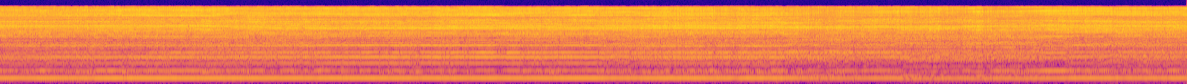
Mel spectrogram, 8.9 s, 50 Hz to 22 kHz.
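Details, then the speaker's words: 12V 1.5 kg contact-breaker (platina) shock unit on a load test, with the breaker tension set loose and only slight pressure: an even mid-pitched buzz with rough edges, not yet sharp or shrill. Turning the adjuster right tightens it and makes it smoother and shriller. "Ini masih Los ya Los nah ini udah ada ada tekanan cuman dikit nih kita lihat ya suaranya solusi Los suaranya lulus banget"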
